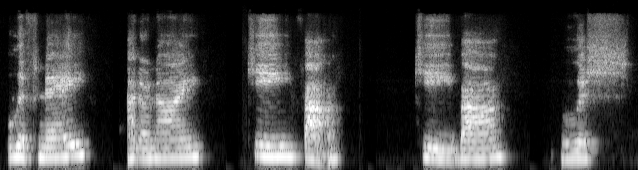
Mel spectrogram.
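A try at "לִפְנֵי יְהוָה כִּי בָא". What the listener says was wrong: That's what it, yeah, I think you got that.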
